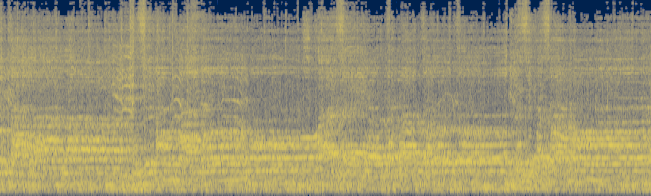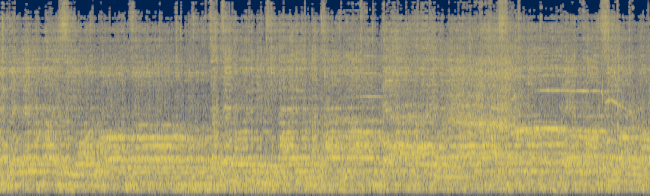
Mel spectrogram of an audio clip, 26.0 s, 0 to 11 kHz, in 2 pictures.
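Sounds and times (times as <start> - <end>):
group singing in harmony: 0.0 - 26.0.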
